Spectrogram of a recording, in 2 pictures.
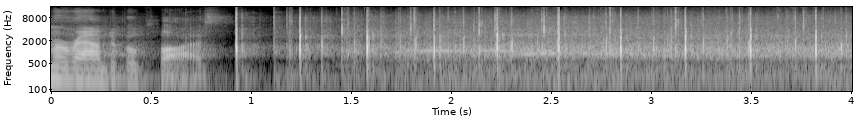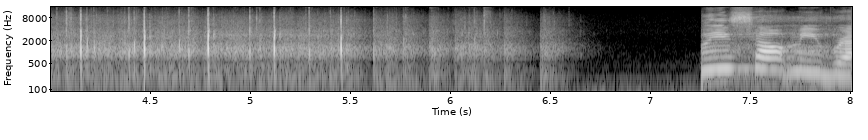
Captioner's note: applause & Cheers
